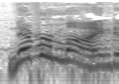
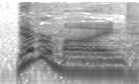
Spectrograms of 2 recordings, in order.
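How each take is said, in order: First: High, louder NEVER with a falling end; condescending never mind. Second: Weary never mind. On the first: Spouse ending argument, condescending high never mind. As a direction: talk down to them. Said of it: "another way of saying you're too stupid". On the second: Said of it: "this one I've thought about". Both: Retold or imitated.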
